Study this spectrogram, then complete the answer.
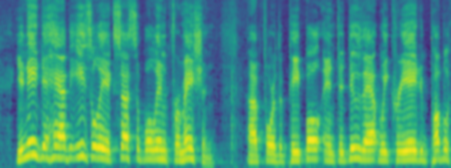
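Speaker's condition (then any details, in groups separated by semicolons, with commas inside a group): No condition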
